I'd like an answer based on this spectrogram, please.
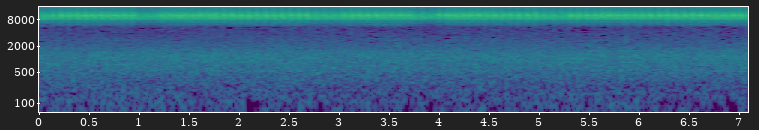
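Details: Continuous shrill cricket trill, very high and even, pulsing slightly in loudness without ever pausing; nothing else audible apart from a low background hiss.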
